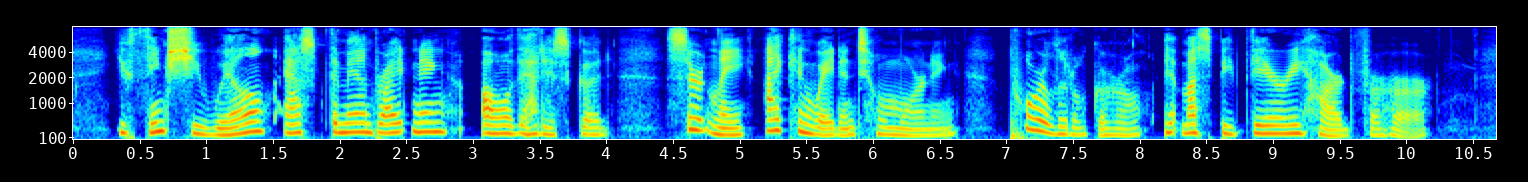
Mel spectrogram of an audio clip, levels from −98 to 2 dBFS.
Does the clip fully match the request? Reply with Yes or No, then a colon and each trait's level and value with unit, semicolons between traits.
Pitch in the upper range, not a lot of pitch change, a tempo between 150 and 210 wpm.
No: high, 205 Hz; average, 5.1 semitones; average, 165 wpm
